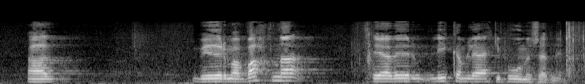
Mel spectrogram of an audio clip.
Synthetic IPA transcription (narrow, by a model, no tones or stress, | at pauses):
að | vɪðœɾʏmaðvaht̪na | θɛːɣaðvɪðɛœɾʏmliːkamlɛːɣaɛhcɪpuːʏmɪsvɛp̚nɪ̰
